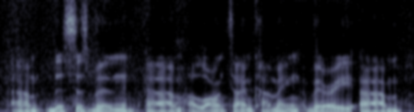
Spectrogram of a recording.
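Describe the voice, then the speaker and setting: A man from Sri Lanka hosting a podcast interview, giving measured, earnest introductions. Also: sits low, steady tone, warm tone. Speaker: podcast host.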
